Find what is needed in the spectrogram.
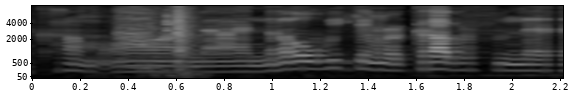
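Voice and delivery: low, soft grumbling to yourself; dejected. Real, not acted. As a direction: sag after losing the last match. Dejected after a lost match.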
